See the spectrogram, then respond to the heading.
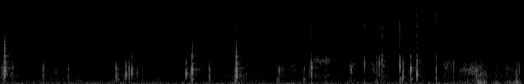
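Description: Long nails tap and scratch the thick wooden lid and the glass sides of a small clear glass box held in the hand. A quiet series of short, dry, woody clicks is heard, mixed with soft scraping strokes, with brighter glassy ticks toward the end.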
